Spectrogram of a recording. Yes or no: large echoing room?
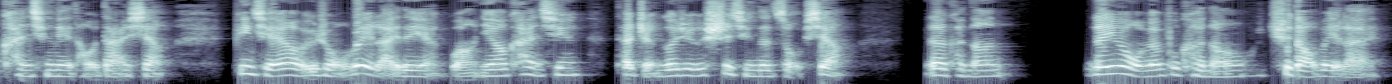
no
